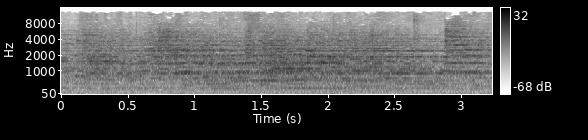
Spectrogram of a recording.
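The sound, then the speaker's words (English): Church bells peal continuously from the Giralda, the cathedral's bell tower in Seville, Andalusia, Spain, their overlapping metallic tones ringing out steadily and fairly loud, with a busy wash of resonance and no voices. “One of its best-known landmarks is the Giralda, the cathedral's bell tower.”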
